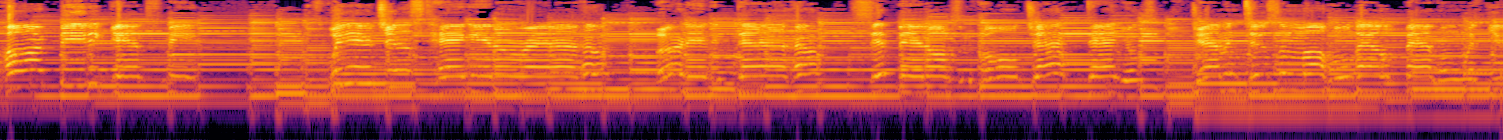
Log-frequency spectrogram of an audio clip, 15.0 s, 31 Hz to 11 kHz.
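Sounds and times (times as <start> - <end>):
man singing: 0.0 - 2.2, 3.1 - 15.0
electric guitar strumming: 0.0 - 15.0.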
